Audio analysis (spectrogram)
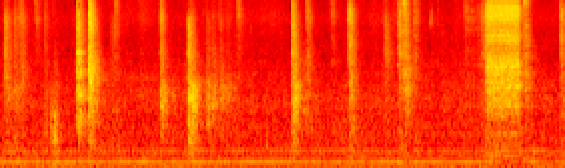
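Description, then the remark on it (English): A clothes dryer hums steadily with scattered knocks and clicks from tumbling, then a brief louder burst of noise as the machine is switched off and the hum fades. “They have to turn the dryer on so there's dryer background noise in your thing. Yeah, I guess I should turn it off.”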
